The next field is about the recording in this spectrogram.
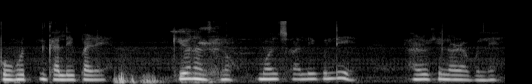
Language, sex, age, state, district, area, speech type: Assamese, female, 30-45, Assam, Morigaon, rural, spontaneous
